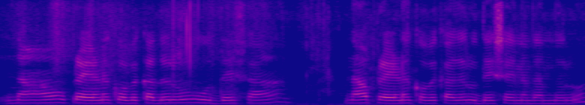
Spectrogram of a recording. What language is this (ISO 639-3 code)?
kan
